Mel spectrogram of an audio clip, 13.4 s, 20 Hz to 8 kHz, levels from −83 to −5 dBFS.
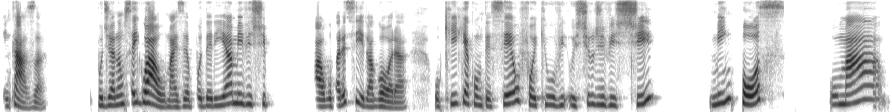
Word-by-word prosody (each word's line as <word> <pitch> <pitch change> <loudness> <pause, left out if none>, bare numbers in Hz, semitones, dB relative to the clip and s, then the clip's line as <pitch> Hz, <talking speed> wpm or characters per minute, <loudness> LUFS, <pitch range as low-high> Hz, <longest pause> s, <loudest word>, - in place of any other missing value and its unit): Em 185 - -11
casa. 140 -3 +2 0.8
Podia 205 0 0
não 230 +4 -2
ser 265 +1 -1
igual, 265 - +6
mas 165 0 -3
eu 185 -1 -3
poderia 200 +6 -1
me 265 -1 0
vestir 240 +1 -5 0.6
algo 185 0 +2
parecido. 240 - -2
Agora, 160 -4 -1 0.4
o 180 - -8
que 250 +8 -5
que 255 - -3
aconteceu? 235 - -1
Foi 225 -9 -2
que 210 +3 -11
o 220 -1 -2
vi 210 +1 -7
o 210 - -7
estilo 205 +5 -5
de 225 -1 -3
vestir, 215 - -1 0.8
me 225 +3 -2
impôs 295 -5 +2 0.7
uma 265 +10 +3
220 Hz, 130 wpm, -23 LUFS, 185-255 Hz, 0.8 s, igual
